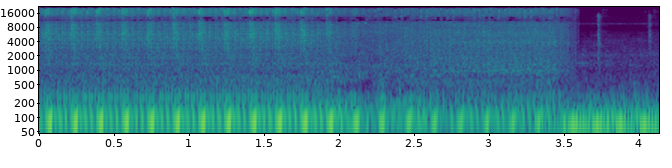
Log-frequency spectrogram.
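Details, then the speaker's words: 2002 Subaru Legacy petrol engine with cylinder 1 misfire idles rough, a deep uneven slapping pulse about three times a second, sounding like it wants to die; oil leak found, cause suspected. "It sounds like it wants to die."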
